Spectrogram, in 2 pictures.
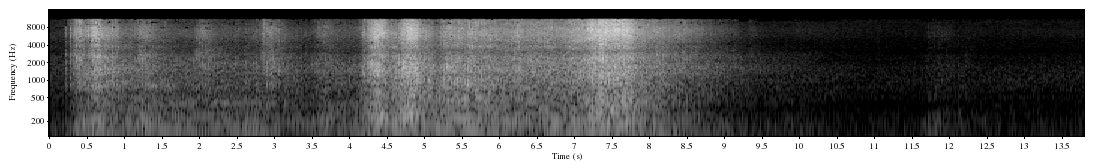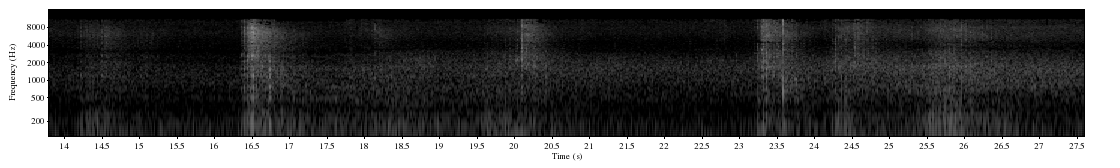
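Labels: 0.0s A motor engine running loudly. 9.4s
9.4s Silence with a motor engine occasionally heard at a very low volume. 27.6s

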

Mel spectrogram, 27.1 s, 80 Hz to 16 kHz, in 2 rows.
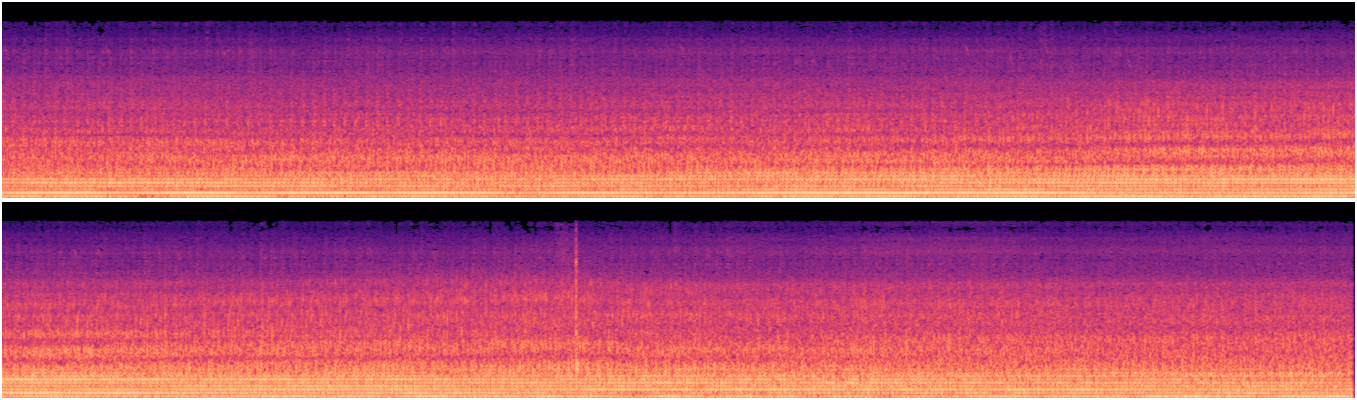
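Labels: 0.0s Helicopter engine noise. 27.1s

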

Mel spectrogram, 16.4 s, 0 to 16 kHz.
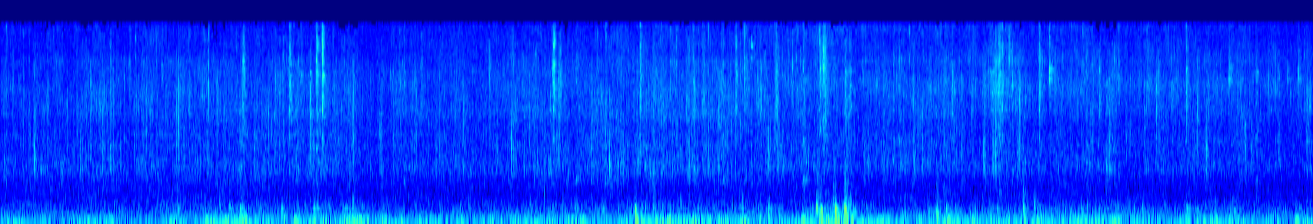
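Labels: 0.0s A car drives over a bumpy gravel road. 16.4s

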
